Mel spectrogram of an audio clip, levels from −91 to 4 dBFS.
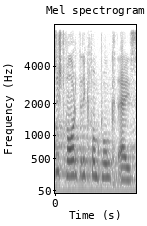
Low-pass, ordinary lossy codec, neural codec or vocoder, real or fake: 7.2 kHz; none; none; real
